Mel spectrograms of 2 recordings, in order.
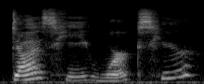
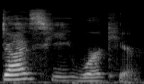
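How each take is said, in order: First: Slow, careful mock error; learner's mistake. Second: Said in the usual way. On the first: Shown as a demonstration. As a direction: drag it out like a confused student. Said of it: "They want to conjugate both verbs". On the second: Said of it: "but you don't".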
